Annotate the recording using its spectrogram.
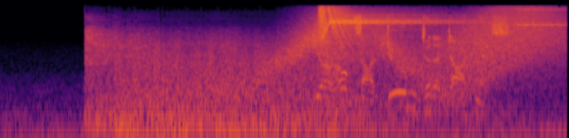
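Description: A loud rushing roar bursts out as a winged creature rises.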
